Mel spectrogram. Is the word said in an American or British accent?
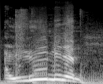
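American. It is said with an American pronunciation. "I must speak in an American accent"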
